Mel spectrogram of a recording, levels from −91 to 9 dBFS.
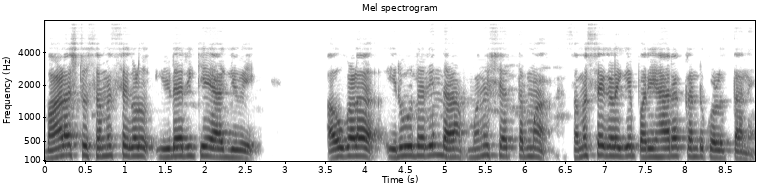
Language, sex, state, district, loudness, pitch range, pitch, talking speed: Kannada, male, Karnataka, Bijapur, -15 LUFS, 170-195 Hz, 185 Hz, 80 wpm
